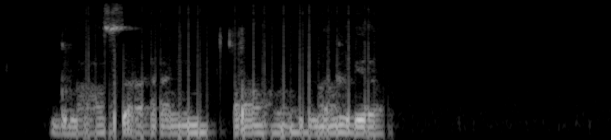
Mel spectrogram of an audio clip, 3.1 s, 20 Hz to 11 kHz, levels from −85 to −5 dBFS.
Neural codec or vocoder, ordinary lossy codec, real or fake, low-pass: none; Opus, 32 kbps; real; 9.9 kHz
